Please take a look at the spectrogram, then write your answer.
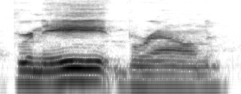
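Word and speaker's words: Brené Brown: Brene Brown, Dare to Lead.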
